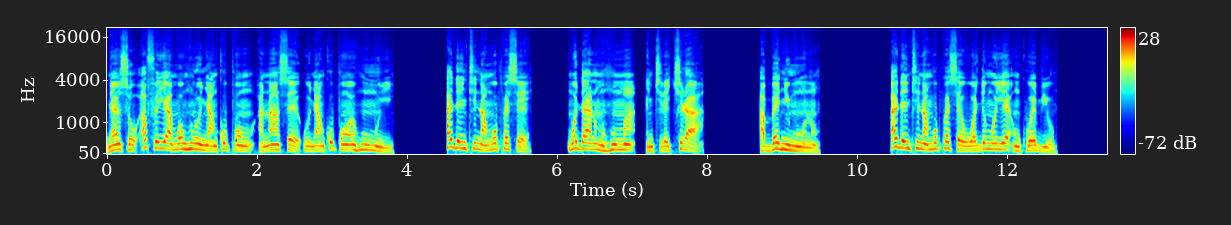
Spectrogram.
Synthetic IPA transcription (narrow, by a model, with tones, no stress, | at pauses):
nã˨n̩˦sʊ˨ʔa˦fɛ˦jɛ˦a˨mʊ̃˦æ˦ɦũ˦ɾo˨ɲã˨ŋkʰo˦pʰɔ̃˦na˨nãː˦sɛ˦ʔo˨ɲã˨ŋkʰo˦pʰɔ̃˦næ˦ɦũ˦ɾmũ˨ji˨ | a˦dã˦n˦tʰi˦nã˨˦mʊ̃˦pʰɛ˦sɛ˨ | mʊ̃˦da˦nʊ̃˦mʊ̃˨ɦʊ̃˦mã˦ɲ̩˨t͡ɕʰɪ˨ɾɛ˨t͡ɕʰɪ˦ɾa˦˨ | a˨bæ˦nĩ˨mũ˨nʊ̰̃˨ | a˦dã˦ntʰi˦nã˨m˦ʊ̃˦pʰɛ˦sɛ˨wɔ˨dɪ˦mʊ̃˦jɛ˦ŋ̩˨kʰʊ˨˦æ˦bi˨o̰˨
